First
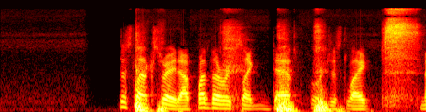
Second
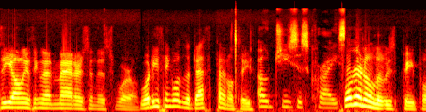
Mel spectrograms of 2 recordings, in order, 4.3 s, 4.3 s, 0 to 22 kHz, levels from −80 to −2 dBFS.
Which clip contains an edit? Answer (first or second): second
